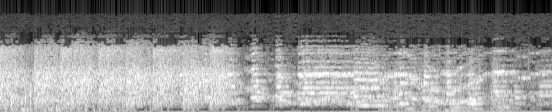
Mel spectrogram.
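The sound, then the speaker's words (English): A rapid gunfire volley, a radio-drama sound effect of riders firing at pursuing outlaws, crackles as a dense, loud run of shots for the first few seconds, then gives way to a steadier, tonal sound. “We'll give them another volley from here. Keep shooting as you ride, Tonto.”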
